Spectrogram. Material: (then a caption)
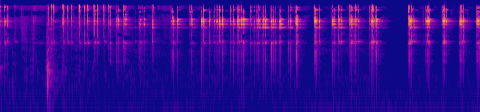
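Ceramic. An empty grey glazed ceramic mug, held upside down, is tapped with long nails in a quick, irregular series of light clicks. Each tap gives a brief, high, bright ringing tone with almost no low end, with one duller, fuller knock near the start.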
